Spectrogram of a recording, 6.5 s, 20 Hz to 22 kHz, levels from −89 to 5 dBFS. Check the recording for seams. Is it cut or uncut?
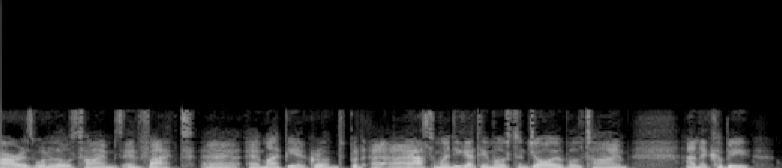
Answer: uncut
